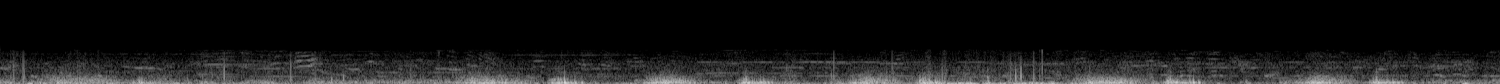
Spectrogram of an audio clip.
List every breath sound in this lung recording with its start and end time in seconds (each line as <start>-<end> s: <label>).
4.60-5.22 s: inhalation
5.51-5.88 s: exhalation
6.40-7.08 s: inhalation
7.39-7.83 s: exhalation
8.55-9.07 s: inhalation
9.21-9.76 s: exhalation
10.85-11.51 s: inhalation
11.65-12.13 s: exhalation
13.11-13.71 s: inhalation
13.80-14.24 s: exhalation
